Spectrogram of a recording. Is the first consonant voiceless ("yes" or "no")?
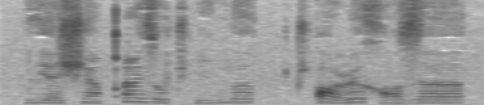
no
